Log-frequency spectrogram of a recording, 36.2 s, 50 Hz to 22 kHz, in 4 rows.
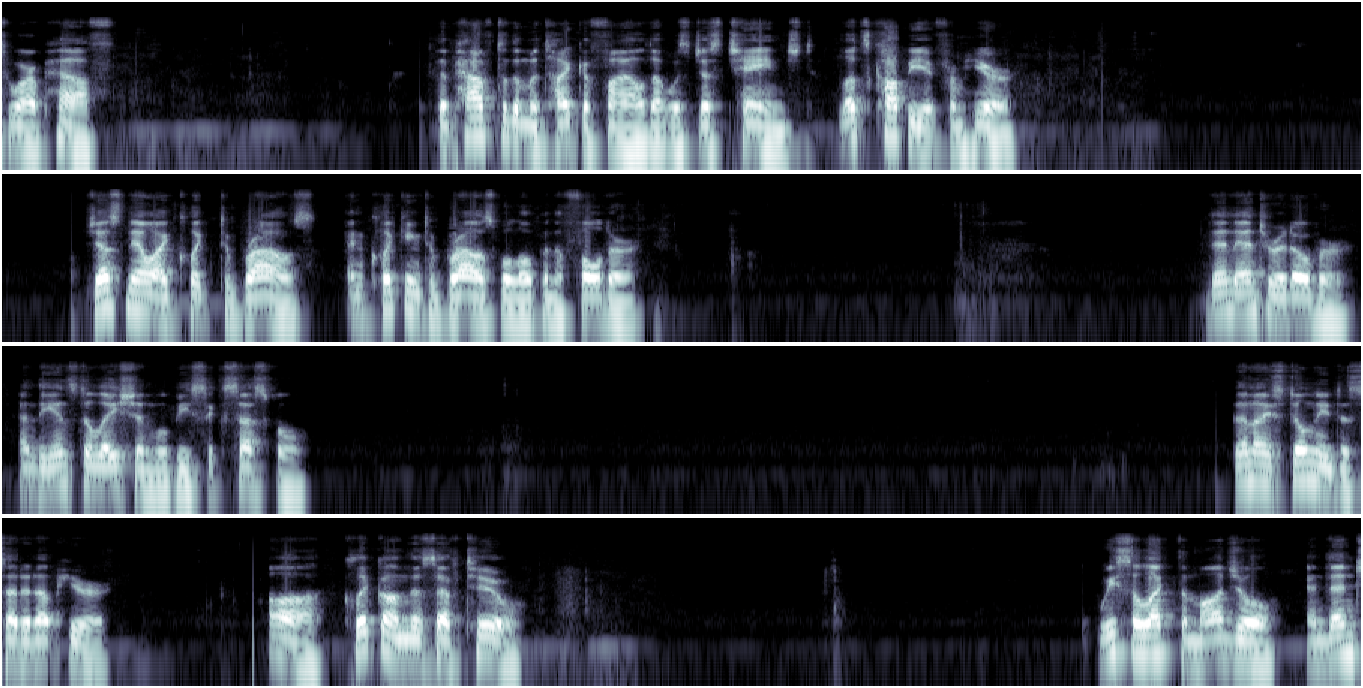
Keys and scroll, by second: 6.5 ctrl+c, 7.0 ctrl+c, 13.3 ctrl+v.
